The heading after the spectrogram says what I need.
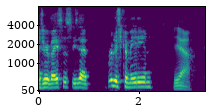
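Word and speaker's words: Gervais: Is it Ricky Gervesus? Oh, that Jerves. Yeah, Jerves.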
